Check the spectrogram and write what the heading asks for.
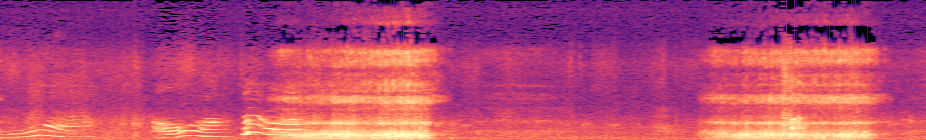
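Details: Man who had just insisted he does not snore, asleep; loud, rough snoring breaths with long pauses between them, preceded by brief chirping sounds.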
